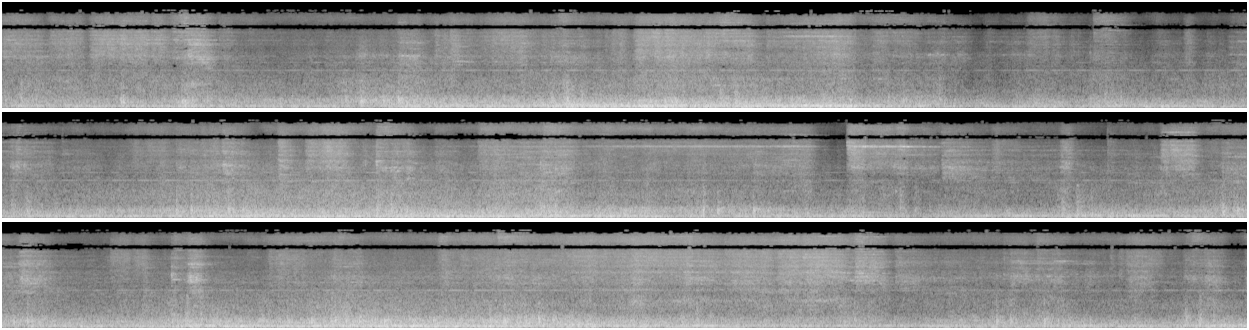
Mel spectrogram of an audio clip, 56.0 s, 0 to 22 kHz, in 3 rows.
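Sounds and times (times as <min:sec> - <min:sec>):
train wheels rumbling on rails: 0:00.0 - 0:56.0
high wheel squeal: 0:25.8 - 0:33.7, 0:46.0 - 0:51.2.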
